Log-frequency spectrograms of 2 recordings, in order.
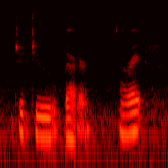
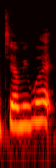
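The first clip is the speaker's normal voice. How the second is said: laughing disbelief; 5 semitones higher, 8 dB louder than usual. Retold or imitated.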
